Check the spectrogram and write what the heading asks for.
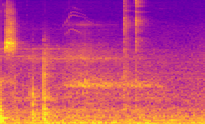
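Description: A few faint, short computer clicks over quiet room tone.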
